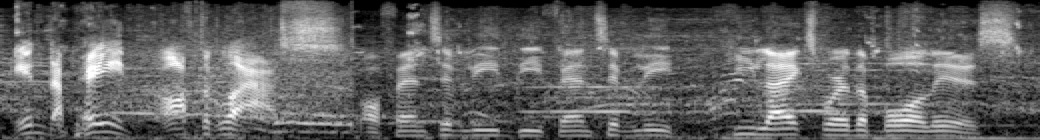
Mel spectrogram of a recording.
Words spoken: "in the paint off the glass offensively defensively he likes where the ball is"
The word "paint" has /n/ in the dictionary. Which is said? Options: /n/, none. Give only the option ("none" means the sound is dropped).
/n/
